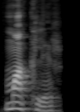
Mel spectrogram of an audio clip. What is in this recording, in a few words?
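"makler", Azerbaijani; Orfoqrafiya Lüğəti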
